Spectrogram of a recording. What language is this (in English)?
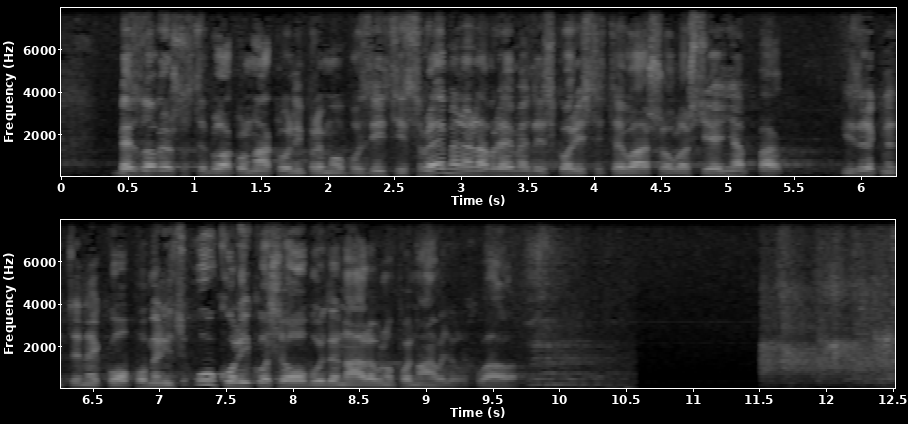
Serbian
